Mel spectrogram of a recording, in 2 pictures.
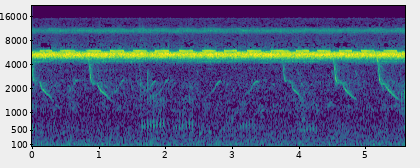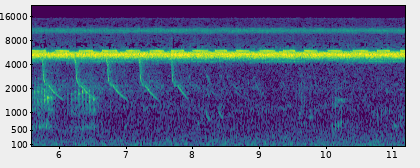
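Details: Twilight cricket chorus as a constant shrill ringing tone. Over it, a second caller gives a run of falling whistled notes, clustered in the middle of the recording.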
